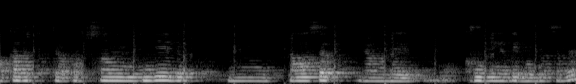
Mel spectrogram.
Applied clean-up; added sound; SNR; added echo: neural separator model SepFormer DNS4.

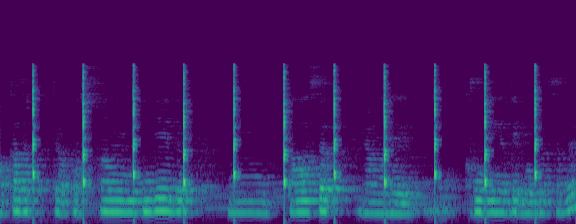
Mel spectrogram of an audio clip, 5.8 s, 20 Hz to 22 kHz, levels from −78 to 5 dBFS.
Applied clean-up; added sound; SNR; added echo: none; Tick-tock; -4 dB; reverberation time 0.7 s.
